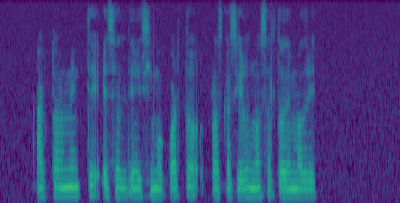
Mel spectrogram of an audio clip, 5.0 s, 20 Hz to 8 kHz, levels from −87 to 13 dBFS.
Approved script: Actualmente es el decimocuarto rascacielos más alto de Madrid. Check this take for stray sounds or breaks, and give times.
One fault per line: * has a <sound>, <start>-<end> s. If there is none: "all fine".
all fine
